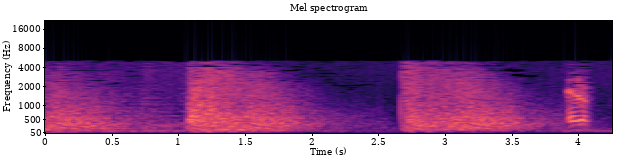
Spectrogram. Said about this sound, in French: Au même moment, un journaliste d'une radio locale entend et enregistre lui aussi les coups de feu qui vont tuer un des présidents les plus célèbres de l'histoire des États-Unis. C'était il y a 40 ans à un jour près, le 22 novembre 1963.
